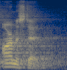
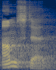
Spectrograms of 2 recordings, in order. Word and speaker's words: Armistead: was a strange one his last name was pronounced Umstead so this is really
